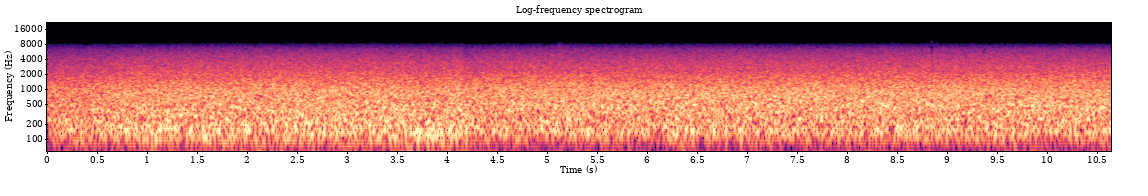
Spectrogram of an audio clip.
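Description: Heavy rushing water from a dam's flood release: a dense, steady rush that swells during the first second and then holds.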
